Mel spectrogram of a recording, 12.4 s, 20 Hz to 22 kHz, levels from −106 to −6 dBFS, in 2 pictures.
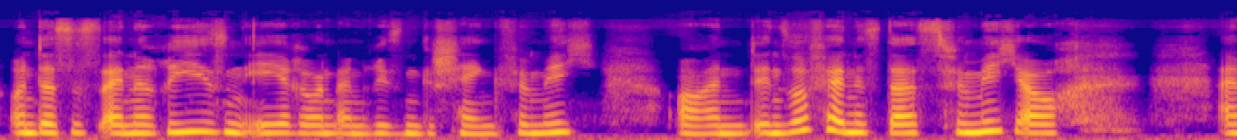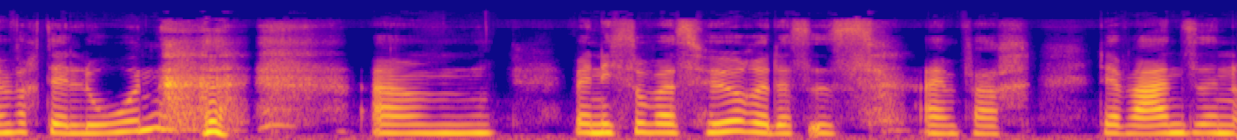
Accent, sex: German, female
